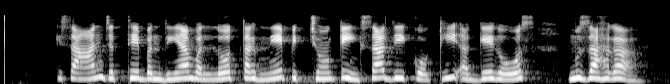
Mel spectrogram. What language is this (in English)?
Punjabi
